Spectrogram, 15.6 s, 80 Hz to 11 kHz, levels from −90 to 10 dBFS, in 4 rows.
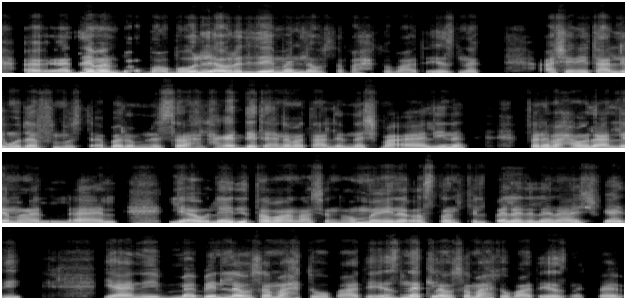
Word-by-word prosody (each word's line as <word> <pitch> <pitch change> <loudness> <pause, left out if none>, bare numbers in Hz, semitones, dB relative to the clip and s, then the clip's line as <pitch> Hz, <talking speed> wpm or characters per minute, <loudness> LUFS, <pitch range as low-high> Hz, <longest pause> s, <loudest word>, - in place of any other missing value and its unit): أ - - +1
دايمًا 230 +2 +9
ب - - +2 0.2
ب - - -31
باقول 150 +9 +1
للأولادي 180 -2 +5
دايمًا 200 +5 +5
لو 175 - -2
سمحت - - -13
وبعد - - -10
إذنك، 150 0 -7 0.4
عشان 155 +1 -3
يتعلّموا 155 +5 0
ده 180 0 +2
في 175 -1 -10
مستقبلهم، 155 +1 -3
لإن 160 - -7
الصراحة 175 +3 -1
الحاجات 180 +3 0
ديّة 195 +2 +3
إحنا 165 -1 -1
ما - - +1
اتعلّمناهاش 185 +3 -4
مع - - 0
أهالينا، 210 +8 -1 0.4
فأنا 165 0 +2
باحاول 175 +2 +2
أعلّمها 160 0 +2
لأل 155 -1 -2 0.3
لأولادي 170 +3 +4
طبعًا 165 -3 +1
عشان 145 +3 -8
هم 170 +4 -1
هنا 190 +4 +2
أصلًا 180 -2 -3
في 155 - -24
البلد 185 +5 +1
اللي 200 +4 0
أنا 185 - -1
عايش 210 +2 -3
فيها 215 -1 0
دي، 250 +4 -4 0.5
يعني 170 +4 +1
ما 160 0 -1
بين 205 +7 +3
لو 190 -4 +4
سمحت 180 +2 -2
وبعد 145 -4 -4
إذنك، 230 -2 +1
لو 175 -2 +4
سمحت 185 +3 -2
وبعد 130 -5 -2
إذنك، 155 0 -4
فاهم؟ - - -1
170 Hz, 210 wpm, -23 LUFS, 155-190 Hz, 0.5 s, دايمًا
